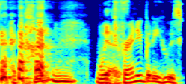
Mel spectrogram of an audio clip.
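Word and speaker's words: chitin: It's kiten, which I was going to say is possibly one of the most mispronounced words on the planet looks like kitten. Chitten. Yes, but it's a kiten, which for anybody who is curious what the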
